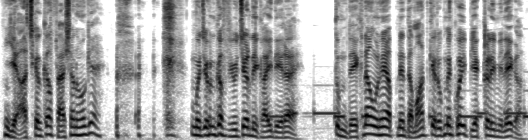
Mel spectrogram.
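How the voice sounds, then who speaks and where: A man's voice: on the high side, lively intonation, natural voice. A man voicing a cheeky young drinker. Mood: teasing. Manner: playful, teasing, quick to laugh. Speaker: dubbed film hero. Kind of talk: Hindi film dubbing. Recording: dubbed dialogue over loud film music.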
